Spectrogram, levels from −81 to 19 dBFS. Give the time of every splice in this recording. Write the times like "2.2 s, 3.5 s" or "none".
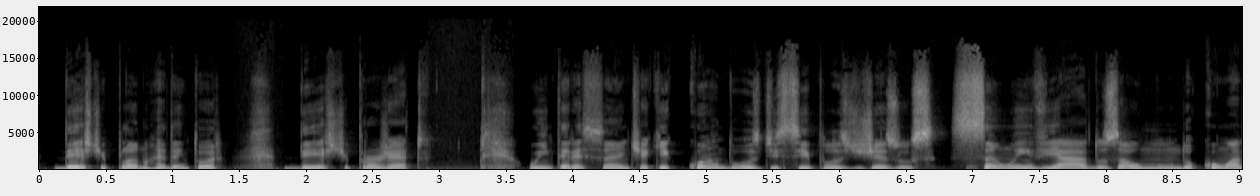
none

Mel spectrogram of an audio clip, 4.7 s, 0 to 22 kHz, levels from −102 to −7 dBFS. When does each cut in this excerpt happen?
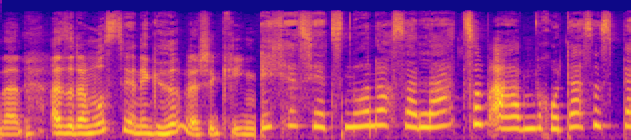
1.9 s

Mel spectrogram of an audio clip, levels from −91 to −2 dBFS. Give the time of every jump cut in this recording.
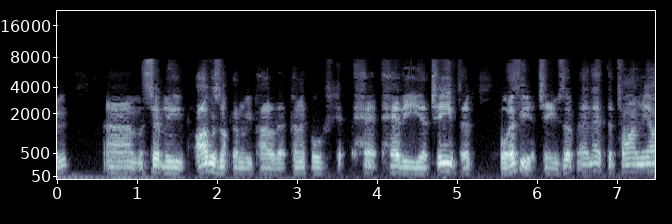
6.5 s

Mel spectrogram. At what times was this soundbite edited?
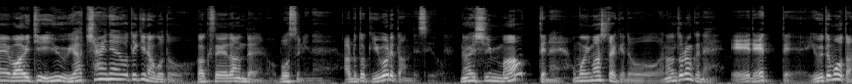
none

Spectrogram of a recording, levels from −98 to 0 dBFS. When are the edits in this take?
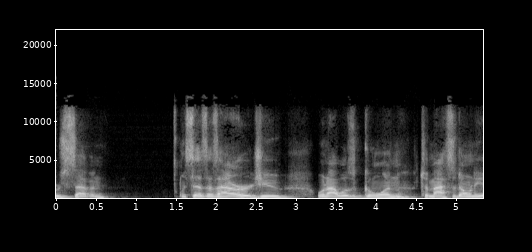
none

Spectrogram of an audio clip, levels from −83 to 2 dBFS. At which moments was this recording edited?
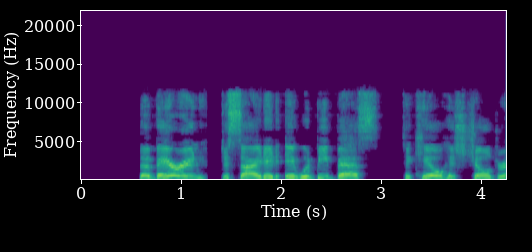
1.3 s

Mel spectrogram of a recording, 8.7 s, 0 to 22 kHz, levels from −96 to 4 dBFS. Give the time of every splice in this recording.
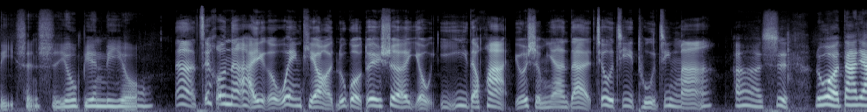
3.3 s

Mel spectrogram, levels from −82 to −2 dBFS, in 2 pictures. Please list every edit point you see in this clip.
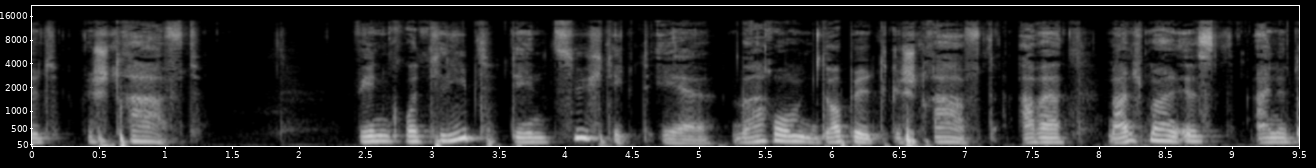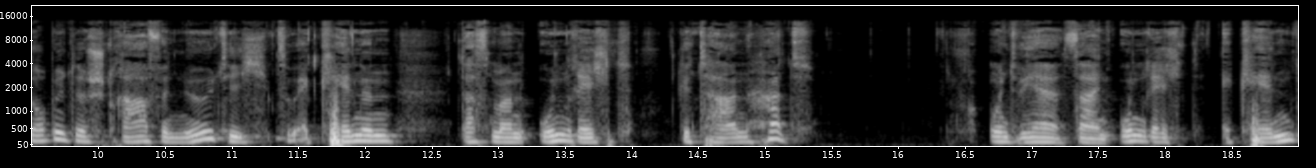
7.3 s, 11.3 s

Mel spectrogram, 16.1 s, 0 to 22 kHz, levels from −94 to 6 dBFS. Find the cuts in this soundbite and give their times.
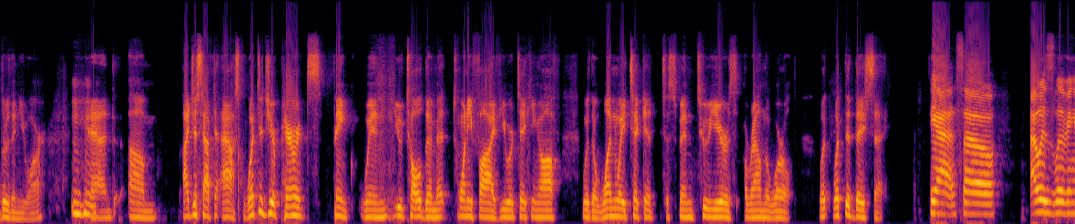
none

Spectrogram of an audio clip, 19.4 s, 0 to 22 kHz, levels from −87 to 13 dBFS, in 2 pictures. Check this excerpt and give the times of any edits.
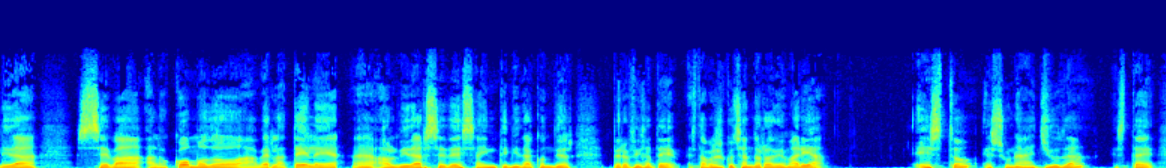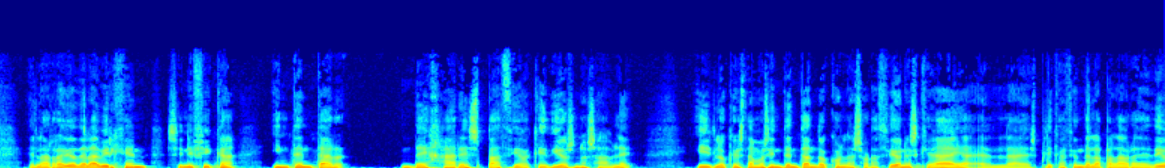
2.8 s

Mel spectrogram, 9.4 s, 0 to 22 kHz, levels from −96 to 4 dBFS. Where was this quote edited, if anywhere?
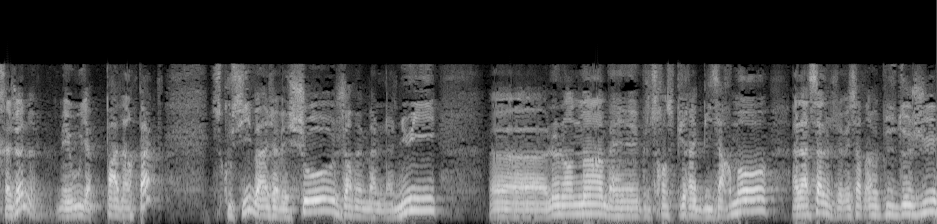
2.1 s

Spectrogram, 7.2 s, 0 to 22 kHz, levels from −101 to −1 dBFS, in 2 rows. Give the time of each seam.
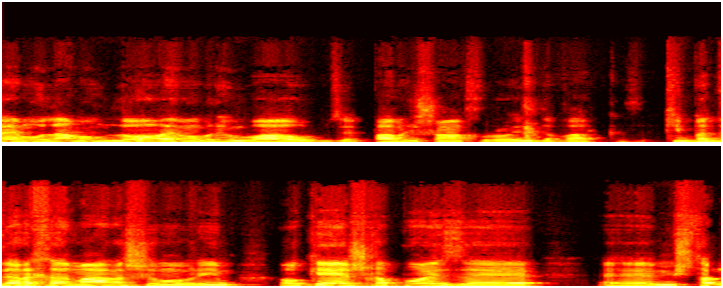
3.3 s

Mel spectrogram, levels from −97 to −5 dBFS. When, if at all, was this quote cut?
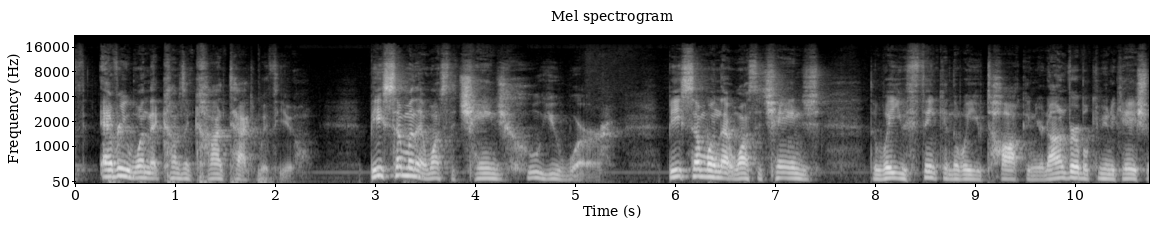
none

